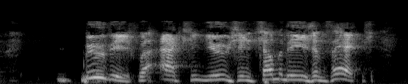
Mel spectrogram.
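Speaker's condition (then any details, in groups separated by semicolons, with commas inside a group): Clinically deaf; clinically deaf since school age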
